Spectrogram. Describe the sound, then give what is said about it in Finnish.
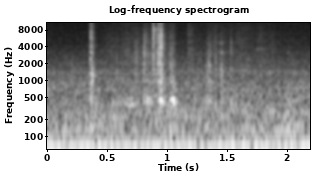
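A steady, even hiss of air conditioning fills the interior of an electric bus of Lahti local transport, Finland, just switched on, with a low hum underneath and a few brief clicks and clacks from switches or keys early on. “Niin kuin kuuluu, niin kovin ääni, mikä tässä kuuluu, on ilmastointilaitteen suhina.”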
